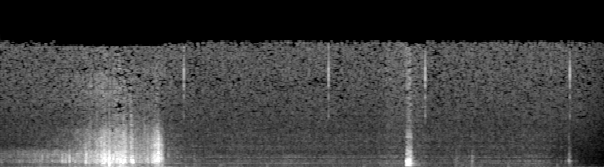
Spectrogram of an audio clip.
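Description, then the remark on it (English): A car rumbles low and steady as it pulls up at a storage warehouse, with a brief swell of noise early on, then a single sharp click as it settles and parks. No one speaks. “Yes, Miss Rogers, this is it. We can park the car here.”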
